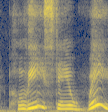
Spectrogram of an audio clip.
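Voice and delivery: high, loud, slow robot plea; pleading robot. A narrator's reading. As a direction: stretch it out, begging them off. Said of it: "said the robot".

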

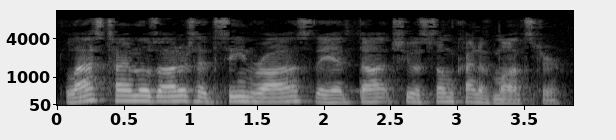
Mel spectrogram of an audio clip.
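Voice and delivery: ordinary delivery, nothing marked

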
